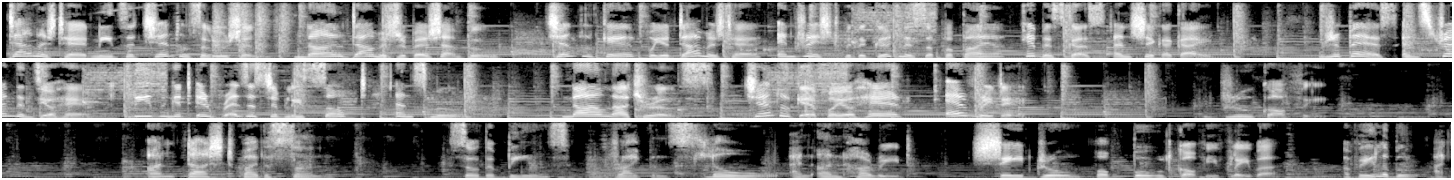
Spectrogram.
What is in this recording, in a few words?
Commercial English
